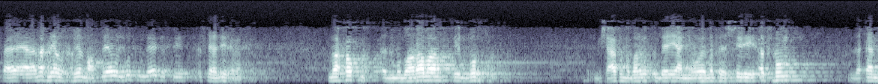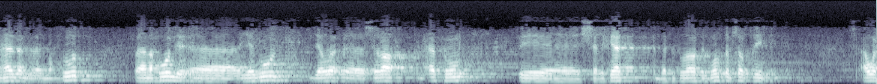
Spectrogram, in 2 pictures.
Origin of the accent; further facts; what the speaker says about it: Egypt; احنا من مصر كنا عن النسب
